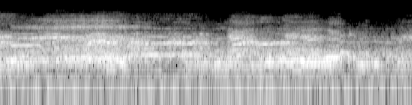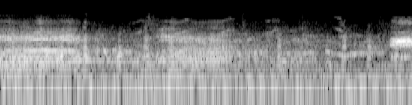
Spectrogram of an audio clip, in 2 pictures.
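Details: Dense chorus of overlapping rooster crows blending into a continuous harmonic wash, with a sharper call rising at the very end.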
